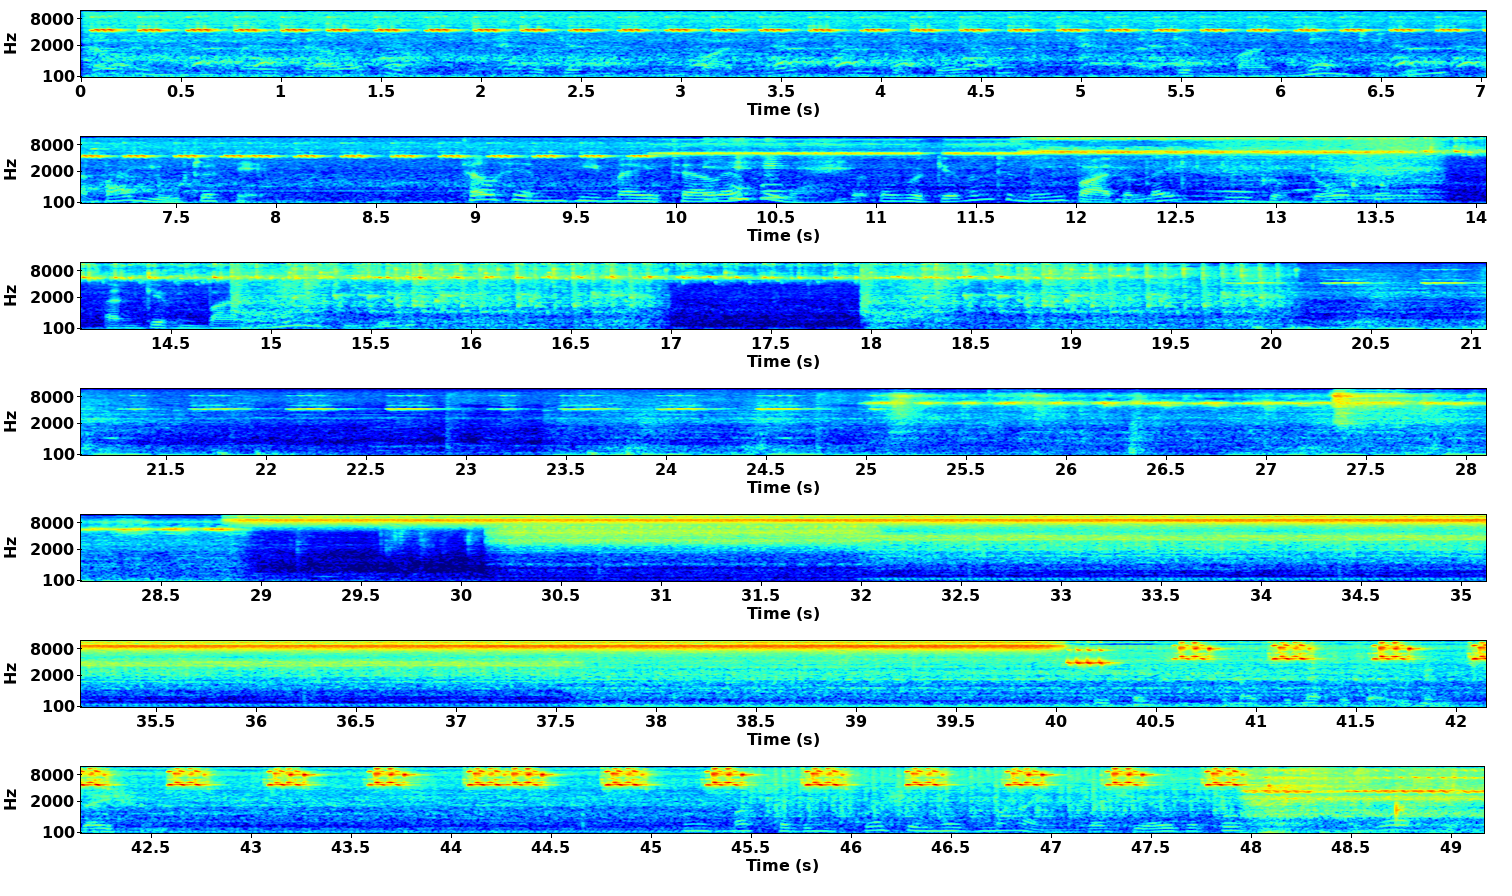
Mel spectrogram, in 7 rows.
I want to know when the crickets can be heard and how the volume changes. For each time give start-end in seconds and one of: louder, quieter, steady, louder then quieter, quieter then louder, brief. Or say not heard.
0.0-49.1 quieter then louder.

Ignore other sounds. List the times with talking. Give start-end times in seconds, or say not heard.
0.0-8.2, 8.9-15.8, 40.0-42.6, 45.1-49.1.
